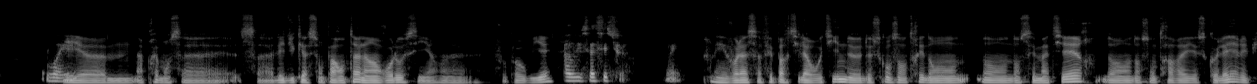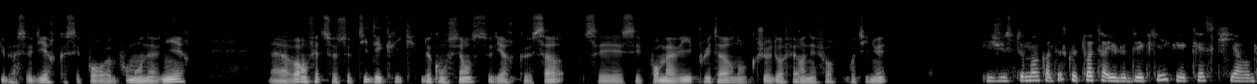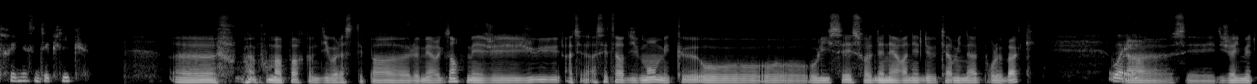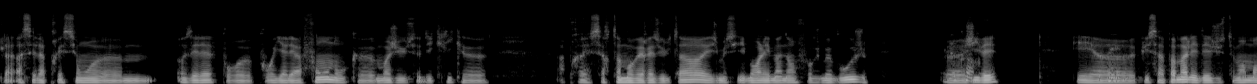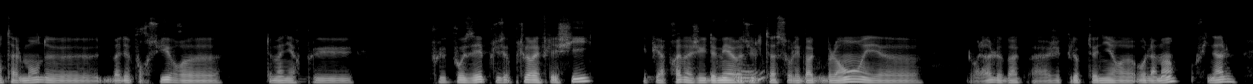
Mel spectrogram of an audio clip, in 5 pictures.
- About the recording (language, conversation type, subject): French, podcast, Quel conseil donnerais-tu à un ado qui veut mieux apprendre ?
- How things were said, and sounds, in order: other background noise; blowing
